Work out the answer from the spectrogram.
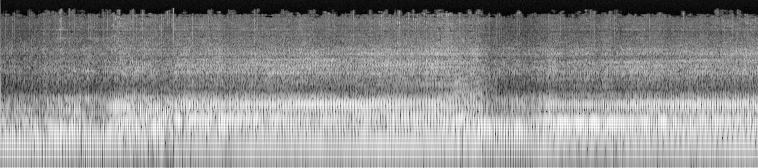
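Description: Yamaha motorcycle engine running under way, heard from the rider's seat. It is a steady hum whose pitch shifts about two seconds in and again about six seconds in.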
